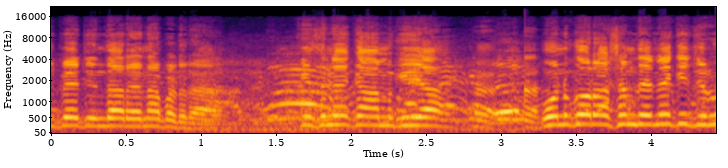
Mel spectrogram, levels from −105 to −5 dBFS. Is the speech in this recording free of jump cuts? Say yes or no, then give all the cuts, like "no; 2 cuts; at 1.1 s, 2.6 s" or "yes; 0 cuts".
no; 1 cut; at 3.2 s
